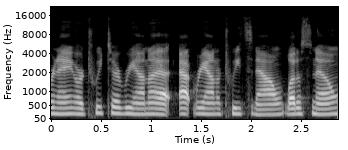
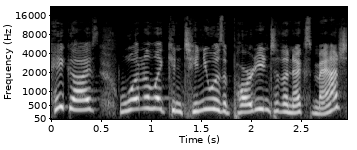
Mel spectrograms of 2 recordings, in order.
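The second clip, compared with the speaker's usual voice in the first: put-on eager, childish kid voice, pitched up; 8 semitones higher than usual. Retelling what a child teammate kept saying: imitating a child player. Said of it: "And then he was like".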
